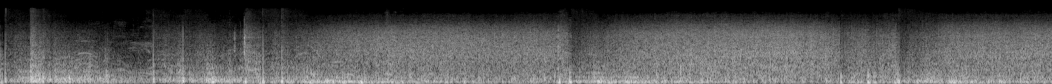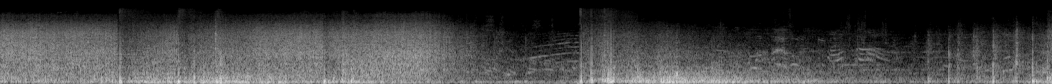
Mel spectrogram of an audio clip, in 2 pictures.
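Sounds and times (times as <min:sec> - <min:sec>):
sharp firework cracks: 0:00.0 - 0:15.5, 0:16.2 - 0:18.0
fireworks bursting: 0:00.0 - 0:21.0.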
